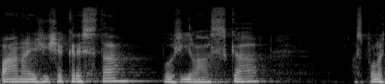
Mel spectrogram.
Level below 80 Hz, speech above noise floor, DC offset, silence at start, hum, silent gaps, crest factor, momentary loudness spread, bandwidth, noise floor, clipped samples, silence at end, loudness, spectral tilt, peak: -64 dBFS; 36 dB; under 0.1%; 0 s; none; none; 20 dB; 12 LU; 16 kHz; -63 dBFS; under 0.1%; 0 s; -28 LUFS; -5.5 dB/octave; -8 dBFS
